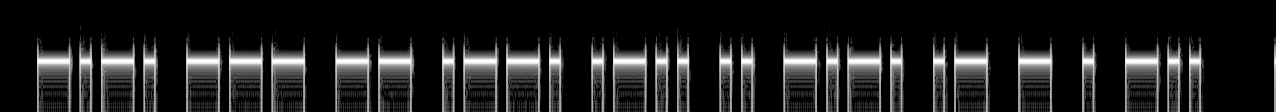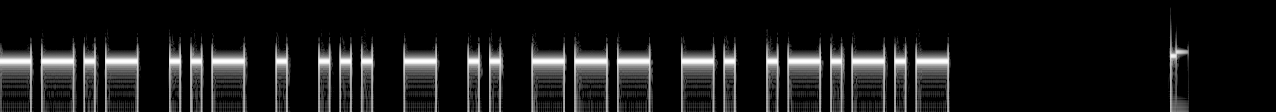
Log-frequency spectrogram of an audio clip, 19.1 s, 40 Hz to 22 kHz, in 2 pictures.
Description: Morse code, heard as a keyed tone, about 15 wpm, 700 Hz. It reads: COMPLICATED QUESTION.
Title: Sentences from Top 1200 Words 15wpm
